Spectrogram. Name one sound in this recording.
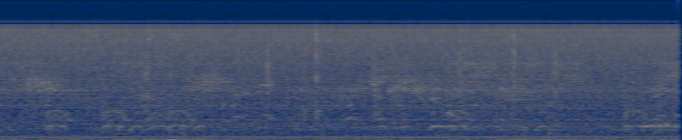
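Video game music plays steadily through a small speaker.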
